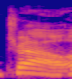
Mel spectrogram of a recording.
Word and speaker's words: Trowe: How am I pronouncing that last name right, Paul? Am I getting that right? – It's Trowe.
